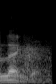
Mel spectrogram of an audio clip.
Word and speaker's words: Langer: Lang or Langer? Langer. Well, I wanted to get it right, you know. So Lang is pronunciation. Lang would be Lange, the Anglicization of Langer.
